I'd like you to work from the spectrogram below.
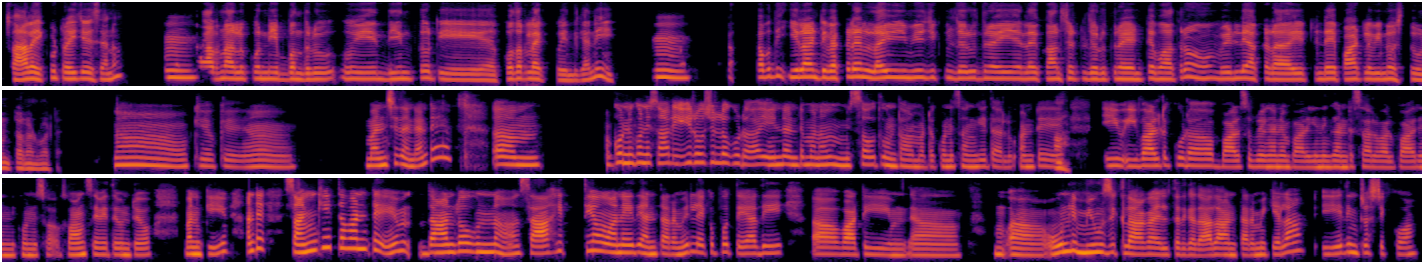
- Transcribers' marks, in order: in English: "ట్రై"; other background noise; in English: "లైవ్"; in English: "లైవ్"; in English: "ఎటెండ్"; in English: "సా సాంగ్స్"; in English: "ఓన్లీ మ్యూజిక్"; in English: "ఇంట్రెస్ట్"
- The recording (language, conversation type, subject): Telugu, podcast, ప్రత్యక్ష సంగీత కార్యక్రమానికి ఎందుకు వెళ్తారు?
